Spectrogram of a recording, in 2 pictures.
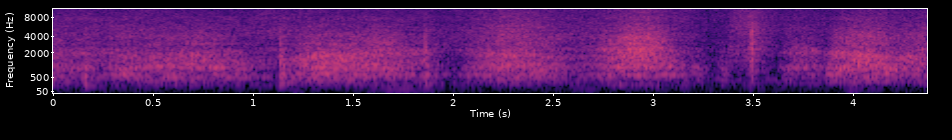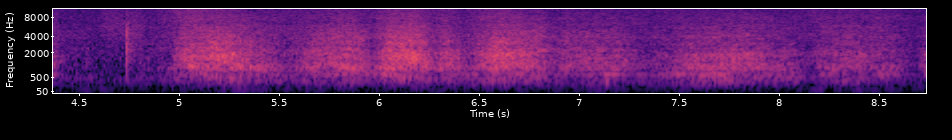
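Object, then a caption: Printed cardboard box. Fingertips scratch and rub the lid and edges of a closed, hollow, printed cardboard gift box resting on a table. The result is a steady series of dry, papery scraping strokes that swell and fade, centered in the midrange with a bright edge and almost no low end.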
